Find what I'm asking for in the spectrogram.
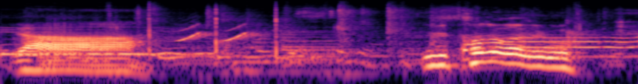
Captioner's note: clapping in celebration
